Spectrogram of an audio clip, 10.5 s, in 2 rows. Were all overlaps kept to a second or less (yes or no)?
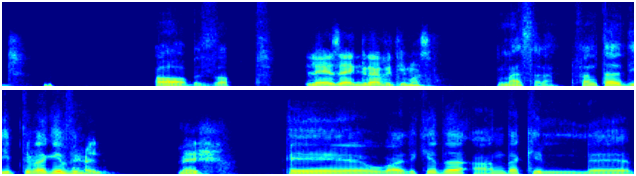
yes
